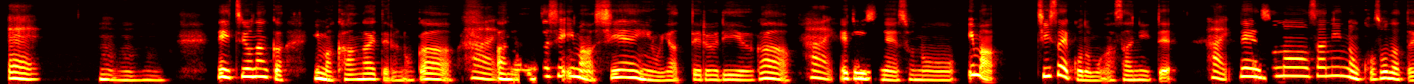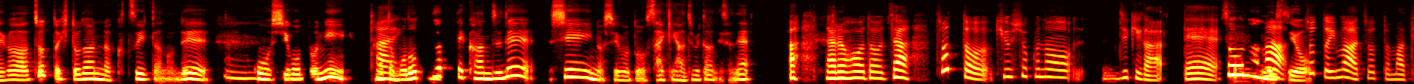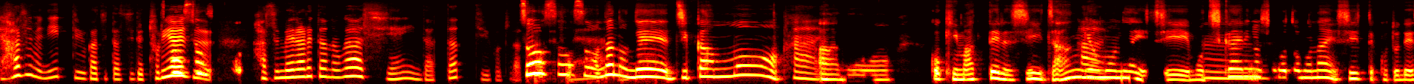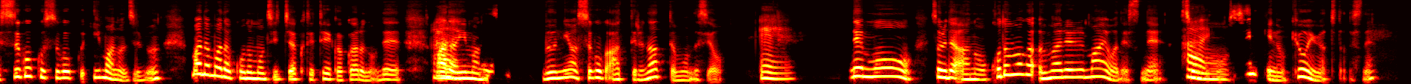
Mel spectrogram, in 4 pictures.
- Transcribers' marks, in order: other background noise; distorted speech
- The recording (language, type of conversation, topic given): Japanese, advice, 転職するべきか今の職場に残るべきか、今どんなことで悩んでいますか？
